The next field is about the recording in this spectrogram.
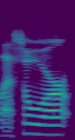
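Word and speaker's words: lessor: school they taught us mineral own or rhymes with less ore oil and gas company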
